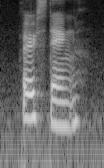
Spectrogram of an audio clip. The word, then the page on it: bursting: American English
